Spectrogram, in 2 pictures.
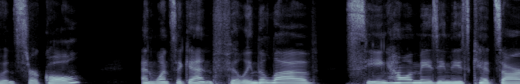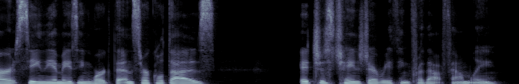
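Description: With an unremarkable speaking voice, a woman talks at a fairly low pitch and moderate pace, with fairly even intonation, in a dry, close sound with no echo and a quiet background. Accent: American. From Utah, US. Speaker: photographer. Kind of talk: interview.

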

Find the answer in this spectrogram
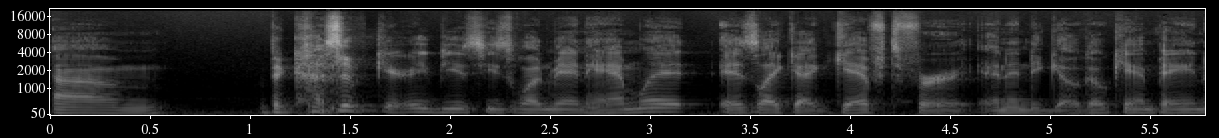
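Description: In an American accent, a man with a plain, everyday voice and fairly low pitch talks at a moderate pace with ordinary pitch variation, on a very clean recording with a silent background. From Texas, Dallas. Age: 30s. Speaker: actor and comedian. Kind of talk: casual interview.

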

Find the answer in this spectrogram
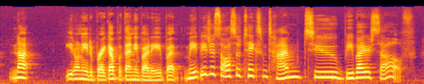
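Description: A woman with an American accent speaks at a moderate pace in a fairly high pitch, her voice swinging very widely in pitch on a very clean recording with a silent background. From US South, South Florida. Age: 20s. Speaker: podcast guest. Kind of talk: casual chat.

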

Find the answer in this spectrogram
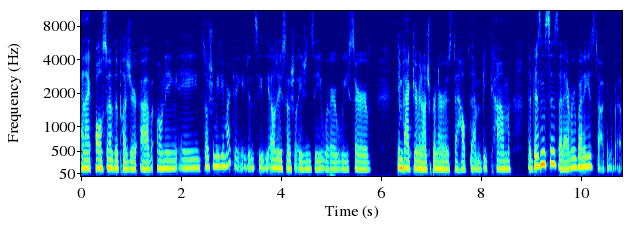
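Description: A woman with a Canadian accent, a very deep, low pitch and a dark, mellow tone, at a very fast pace with ordinary pitch variation, in a dry, close sound with no echo and a quiet background. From Canada. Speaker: business coach and social media agency owner. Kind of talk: casual interview chat.

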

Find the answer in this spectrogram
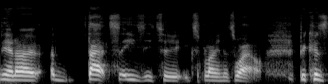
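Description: This woman has a London accent and a fairly high pitch with ordinary pitch variation. Her tone is dark and mellow, and the sound is dry and close with no echo. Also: very clean recording, silent background. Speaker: podcast host. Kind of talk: casual chat.

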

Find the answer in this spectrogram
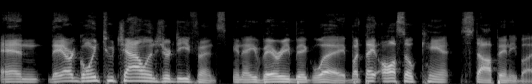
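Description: A man with an American accent speaks at a moderate pace in a normal speaking voice, his medium pitch carried by lively intonation. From Wisconsin and Texas. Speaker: college football writer and podcaster. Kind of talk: casual sports talk interview.

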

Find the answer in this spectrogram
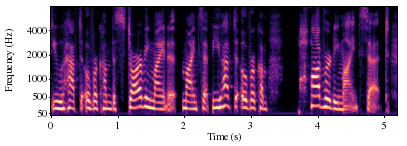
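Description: At a moderate pace, a woman with a plain, everyday voice speaks at a fairly high pitch, dry and close with no echo. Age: 50s. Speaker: artist and art business coach. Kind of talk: casual chat.

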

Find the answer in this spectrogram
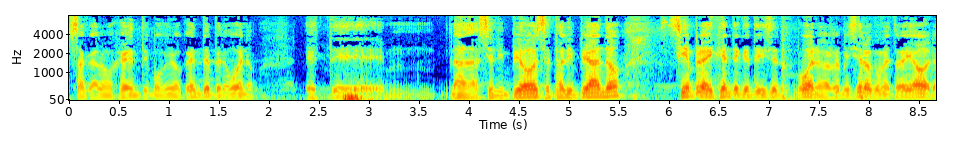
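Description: Speaking in a normal speaking voice, a man keeps a moderate pace and a medium pitch, his pitch varying in an ordinary way. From Greater Buenos Aires (south, conurbano). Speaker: tango musician and festival organizer. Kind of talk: casual chat. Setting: studio.

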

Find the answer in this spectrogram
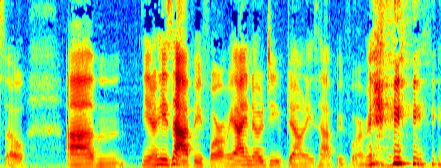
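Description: This woman has an unremarkable speaking voice with a Canadian accent, talking at a moderate pace on a very clean recording with a silent background. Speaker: professional tennis player. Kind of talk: interview.

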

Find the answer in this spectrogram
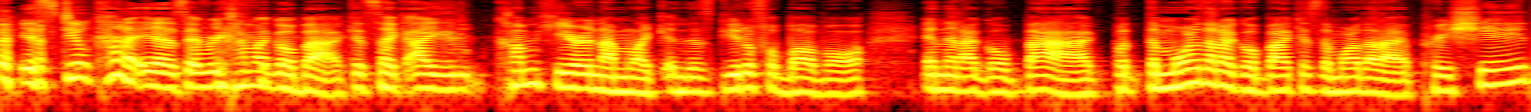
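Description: Speaking at a very fast pace with hardly any pauses, a man has a fairly high pitch and ordinary pitch variation. The recording is very clean, with a silent background. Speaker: casting director. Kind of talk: casual interview chat.

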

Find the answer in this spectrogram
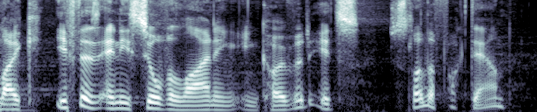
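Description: The man's lively intonation comes through with an Australian accent in a dry, close sound with no echo. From Australia, Sydney. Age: 40s. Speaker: entrepreneur. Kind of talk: casual chat.

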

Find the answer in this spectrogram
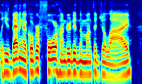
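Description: The recording is very clean, with a silent background. A man with an unremarkable speaking voice talks at a medium pitch and a fairly quick pace. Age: 30s. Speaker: fantasy baseball podcast host. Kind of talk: casual chat.

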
